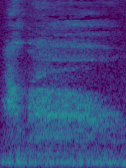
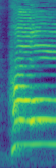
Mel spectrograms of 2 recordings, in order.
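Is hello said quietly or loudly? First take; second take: quietly; loudly. First: It is said very quietly. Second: It is said very loudly.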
